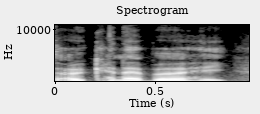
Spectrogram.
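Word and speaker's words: Okenabirhie: guy here Oken B I can pronounce his name see I went to most preseason friendlies steers this season and I spent a awful long time listening to how different PA announcers announced his name and I've come to the conclusion that it is Oken B that and the fact that the man himself told me how to say his name so uh there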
